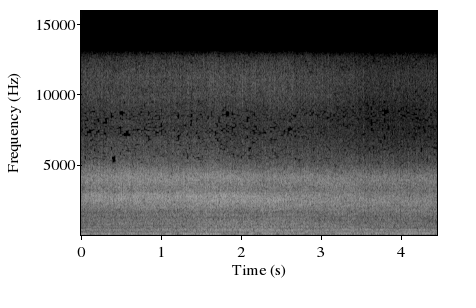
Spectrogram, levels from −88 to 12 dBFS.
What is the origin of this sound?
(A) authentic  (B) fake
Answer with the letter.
A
